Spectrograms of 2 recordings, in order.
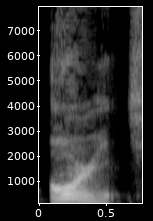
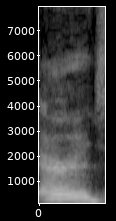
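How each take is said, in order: First: It is said with a standard general accent. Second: It is said with a local New Orleans accent. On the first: "instead of orange" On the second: "we say orange"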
